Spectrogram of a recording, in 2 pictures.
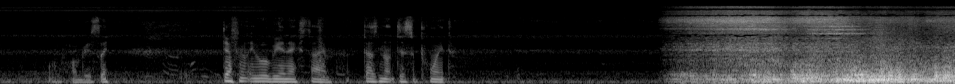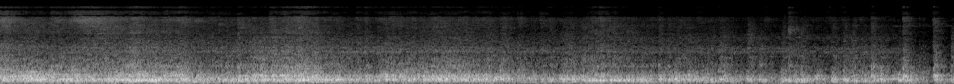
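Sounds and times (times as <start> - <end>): train wheels rumbling on rail: 6.6 - 19.0.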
